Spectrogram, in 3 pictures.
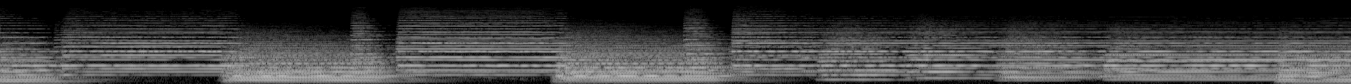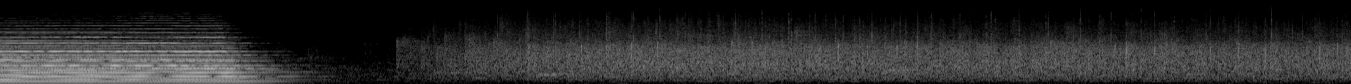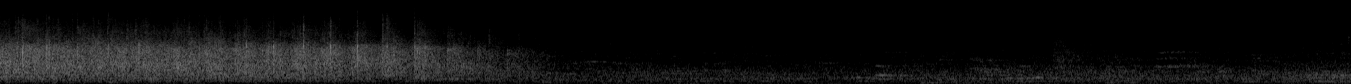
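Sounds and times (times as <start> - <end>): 
fanfare: 0.0 - 16.6.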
